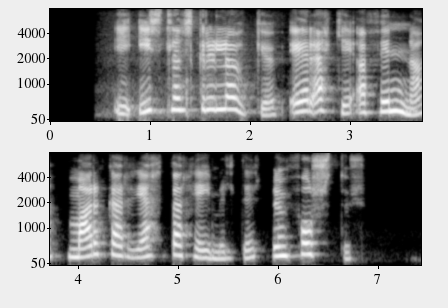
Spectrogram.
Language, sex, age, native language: Icelandic, female, 30-39, Icelandic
